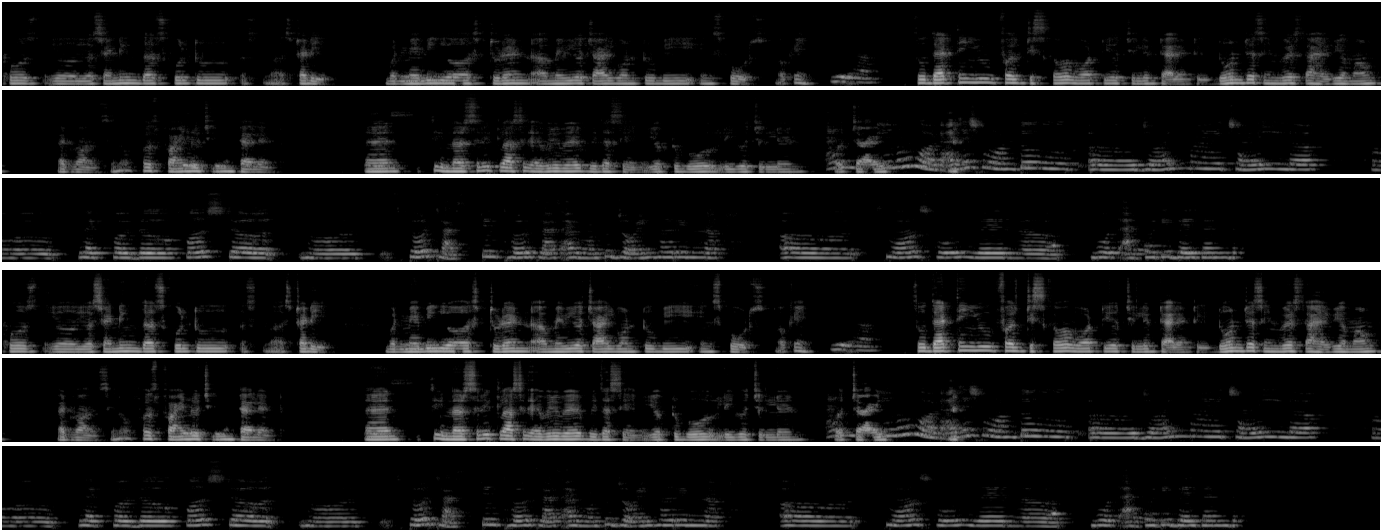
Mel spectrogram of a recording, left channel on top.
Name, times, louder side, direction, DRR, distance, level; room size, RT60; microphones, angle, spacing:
voice 1, 0.0-3.2 3.8-8.1 9.1-13.8 14.3-16.5 17.4-17.8 18.1-21.8 22.1-22.6 23.2-23.3 38.1-38.2, right 2 dB, 40° right, 1.1 m, -32 dB
voice 2, 4.0-4.3 8.3-8.7 15.5-16.0 17.4-17.7 20.0-20.2 22.0-27.0 27.5-34.8 35.4-36.1 36.4-38.2 38.5-39.9, equal, 10° left, 2.5 m, -40 dB
12.5 x 5.2 x 3.1 m
head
